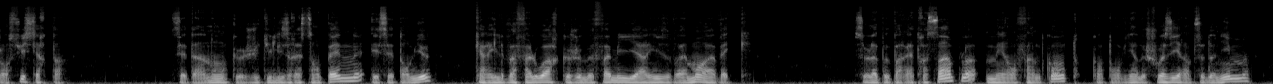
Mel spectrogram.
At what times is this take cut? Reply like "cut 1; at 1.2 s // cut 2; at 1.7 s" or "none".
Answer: none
